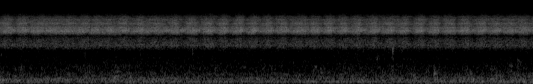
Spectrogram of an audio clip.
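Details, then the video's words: Crickets at a bay on the Croatian island of Korčula produce a loud, constant high-pitched trill, softly pulsing roughly three times a second, over a quiet low background murmur. "View of one of the bays in Korcula with sounds of crickets"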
